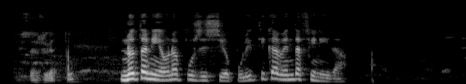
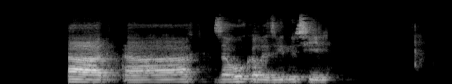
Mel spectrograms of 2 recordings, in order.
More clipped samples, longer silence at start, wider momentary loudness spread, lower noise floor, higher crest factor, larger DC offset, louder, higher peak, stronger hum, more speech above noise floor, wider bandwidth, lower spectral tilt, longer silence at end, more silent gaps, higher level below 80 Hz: neither; second, 0.2 s vs 0.7 s; first, 22 LU vs 12 LU; second, -71 dBFS vs under -90 dBFS; first, 24 dB vs 18 dB; neither; second, -22 LUFS vs -19 LUFS; about the same, -2 dBFS vs -2 dBFS; neither; second, 47 dB vs over 72 dB; about the same, 12 kHz vs 11 kHz; about the same, -4.5 dB/octave vs -4 dB/octave; about the same, 1.25 s vs 1.2 s; neither; second, -86 dBFS vs -62 dBFS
